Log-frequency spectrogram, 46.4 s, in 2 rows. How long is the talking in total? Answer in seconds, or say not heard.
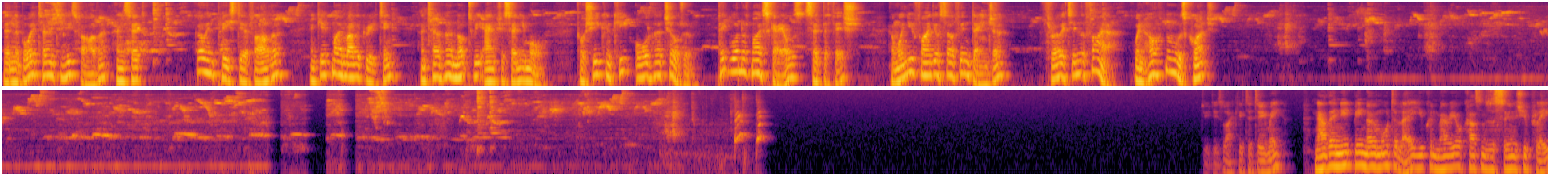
23 s.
